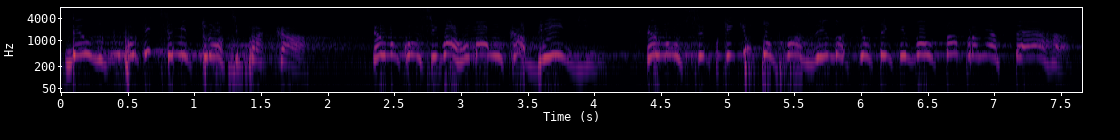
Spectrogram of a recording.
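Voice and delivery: high-pitched, grumbling protest to God; grumbling complaint. Retold or imitated. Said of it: "E comecei a murmurar".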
